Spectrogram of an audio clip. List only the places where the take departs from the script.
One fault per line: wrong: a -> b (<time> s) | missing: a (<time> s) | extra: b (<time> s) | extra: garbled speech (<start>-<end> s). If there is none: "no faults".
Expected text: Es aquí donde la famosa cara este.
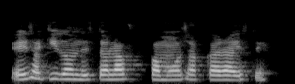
extra: está (0.9 s)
